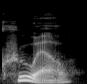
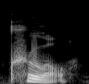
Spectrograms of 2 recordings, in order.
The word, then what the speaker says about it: cruel: l at the end we do not pronounce it cruel we're not pronouncing the E we're pronouncing the u e together as the sound U crew leaking it to a dark L cruel sounds like pool and cool you have the long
